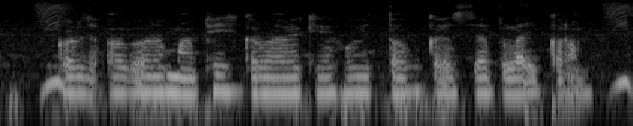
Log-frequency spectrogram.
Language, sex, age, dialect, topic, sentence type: Bhojpuri, male, <18, Southern / Standard, banking, question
